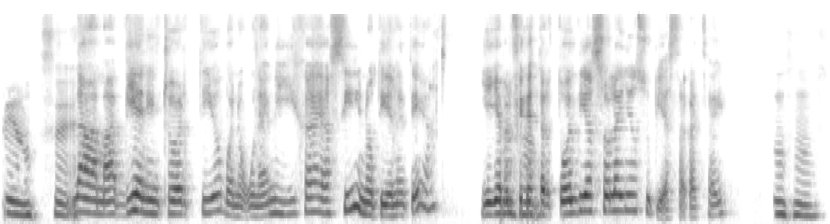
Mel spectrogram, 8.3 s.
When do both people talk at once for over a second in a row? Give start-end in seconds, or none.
none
